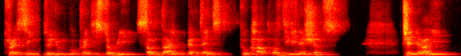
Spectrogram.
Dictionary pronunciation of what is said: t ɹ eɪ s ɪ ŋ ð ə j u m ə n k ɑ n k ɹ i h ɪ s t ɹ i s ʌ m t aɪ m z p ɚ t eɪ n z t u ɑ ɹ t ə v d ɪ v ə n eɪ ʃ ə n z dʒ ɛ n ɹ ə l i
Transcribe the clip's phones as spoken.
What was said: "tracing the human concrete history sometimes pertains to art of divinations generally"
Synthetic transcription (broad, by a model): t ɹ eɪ s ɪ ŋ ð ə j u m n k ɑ k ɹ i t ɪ s t ɹ i s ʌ m t aɪ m p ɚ t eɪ n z t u ɑ ɹ t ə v d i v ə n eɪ ʃ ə n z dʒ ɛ n ɹ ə l i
